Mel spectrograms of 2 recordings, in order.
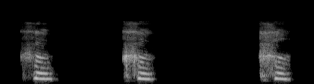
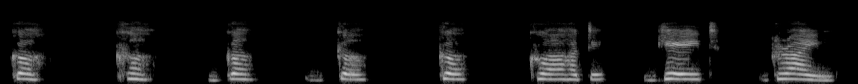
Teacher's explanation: the tongue it contacts the soft palate or velum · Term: velar plosives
